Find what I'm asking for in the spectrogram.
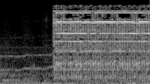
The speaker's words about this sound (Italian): mi squilla un attimo il telefono, chi è che potrebbe essere, non lo so, vediamo. Pronto? Oh. Ah ok, sta squillando.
